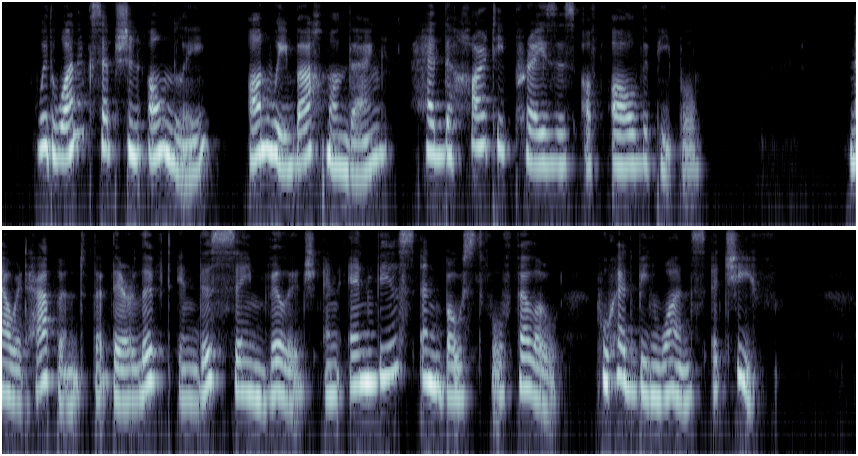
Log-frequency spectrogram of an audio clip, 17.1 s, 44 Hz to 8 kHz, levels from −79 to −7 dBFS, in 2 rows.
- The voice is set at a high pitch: Yes, high, 200 Hz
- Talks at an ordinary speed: No, slow, 125 wpm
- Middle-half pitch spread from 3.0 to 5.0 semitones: No, wide, 5.4 semitones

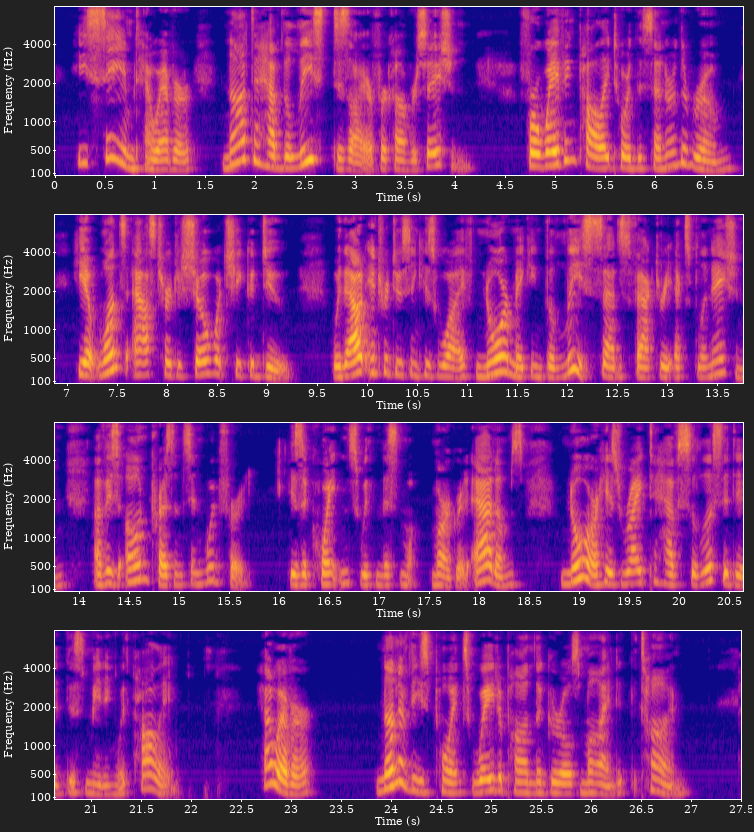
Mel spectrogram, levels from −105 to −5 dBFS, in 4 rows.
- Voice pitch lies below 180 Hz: No, high, 190 Hz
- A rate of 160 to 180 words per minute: Yes, average, 165 wpm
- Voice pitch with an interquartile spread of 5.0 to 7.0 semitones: Yes, average, 5.3 semitones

